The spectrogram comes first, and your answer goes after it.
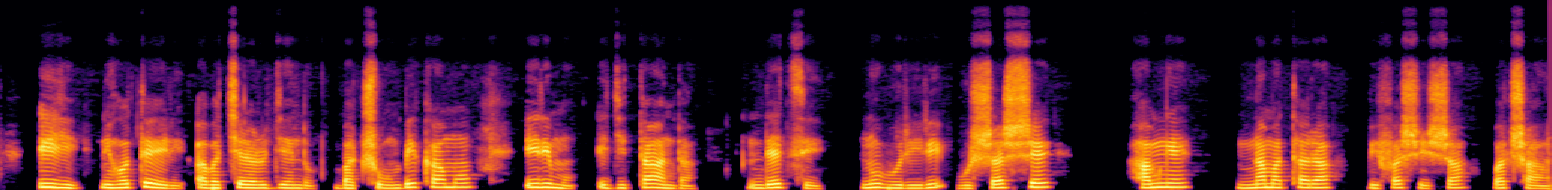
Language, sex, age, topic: Kinyarwanda, female, 18-24, finance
